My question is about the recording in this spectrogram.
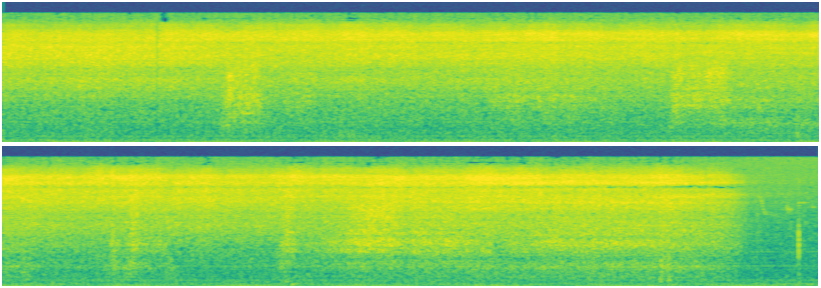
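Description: Air hissing steadily out of a punctured vehicle tyre, cutting off suddenly near the end.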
